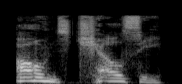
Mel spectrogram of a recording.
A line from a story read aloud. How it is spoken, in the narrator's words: he scoffed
